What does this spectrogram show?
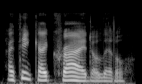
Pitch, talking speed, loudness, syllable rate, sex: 180 Hz, 250 wpm, -17 LUFS, 5.8 syllables/s, female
